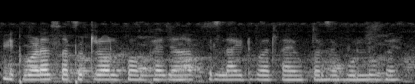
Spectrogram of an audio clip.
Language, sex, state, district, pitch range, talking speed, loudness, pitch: Hindi, female, Jharkhand, Garhwa, 215-225 Hz, 215 wpm, -18 LUFS, 220 Hz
